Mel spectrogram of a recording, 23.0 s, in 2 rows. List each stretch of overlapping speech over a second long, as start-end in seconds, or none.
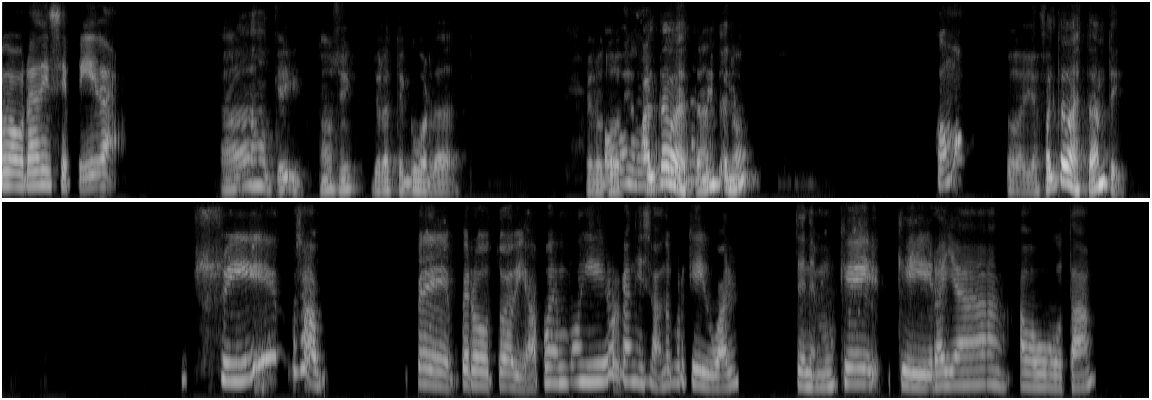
6.0-7.5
